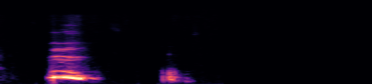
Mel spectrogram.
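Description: A person's short 'hmm' with a falling pitch about a third of a second in, then a faint brief vocal sound about a second in.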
